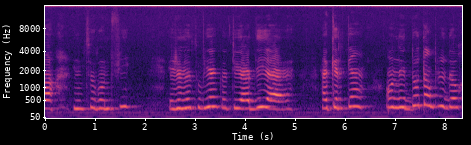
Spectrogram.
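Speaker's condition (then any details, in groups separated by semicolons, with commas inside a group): Cerebral palsy; worked hard on intelligibility, improved over time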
